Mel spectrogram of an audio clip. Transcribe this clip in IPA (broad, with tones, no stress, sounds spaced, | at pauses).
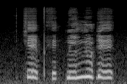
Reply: k e˦˨ pʰ ɪ˨ k͡p ĩ˨˦ ɲ ũ˦ ɗ ɪ˦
